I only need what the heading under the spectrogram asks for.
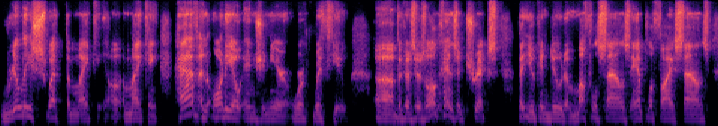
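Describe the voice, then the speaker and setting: Middle-aged man, webinar lecture, chatty with fillers, forceful bright voice, dry close mic. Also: mid-range voice, moderate pace, creaky, slightly rough, no room sound, poor audio. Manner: chatty, frequent fillers and restarts. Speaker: business speaker.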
